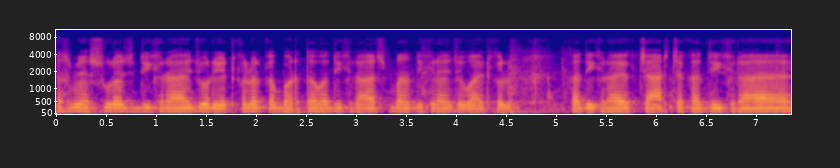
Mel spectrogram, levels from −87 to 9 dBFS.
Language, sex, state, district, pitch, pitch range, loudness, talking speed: Hindi, male, Bihar, West Champaran, 130 Hz, 125-130 Hz, -18 LUFS, 245 wpm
